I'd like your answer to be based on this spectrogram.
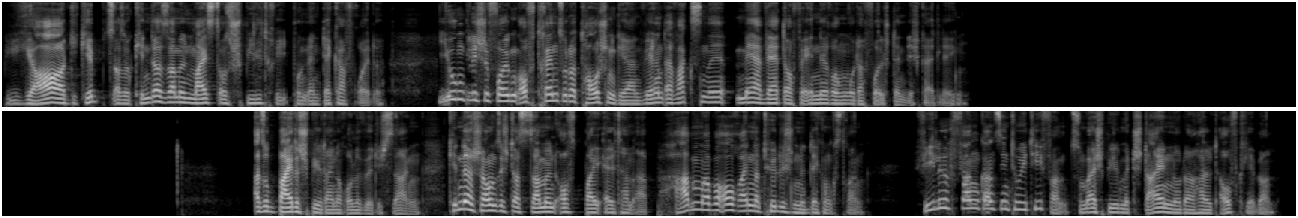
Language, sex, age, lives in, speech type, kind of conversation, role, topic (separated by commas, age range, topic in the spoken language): German, male, 25-29, Germany, read, expert-assistant, expert, Warum verspüren Menschen das Bedürfnis, Dinge zu sammeln – und was sagt das über unsere Persönlichkeit und Kultur aus?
